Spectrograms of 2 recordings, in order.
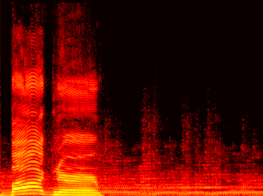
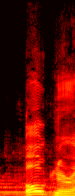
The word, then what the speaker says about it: Bogner: Double 05 light for Bogner. Bogner, I should say. I'm saying it wrong again, and he gets the win.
